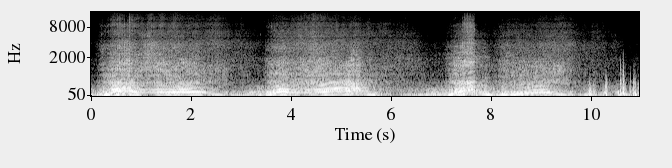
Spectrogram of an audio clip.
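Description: SUV engine revved hard four times in a row as its wheels spin in deep mud, the vehicle stuck. Each rev climbs quickly and holds for a second or two before dropping back, the third one short, with the hiss of spinning tyres and flung mud underneath.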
